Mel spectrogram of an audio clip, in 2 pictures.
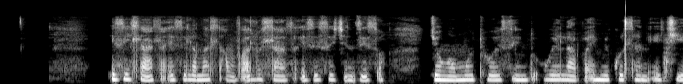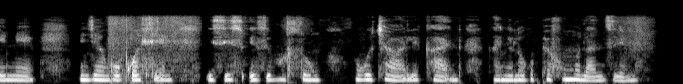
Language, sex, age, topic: North Ndebele, female, 25-35, health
